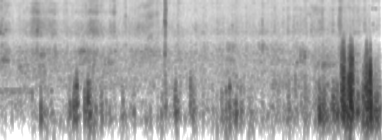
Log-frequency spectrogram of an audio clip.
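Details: A Boston Terrier playing ball gives short, rough barks and grumbles, ending in a louder burst of barking.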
